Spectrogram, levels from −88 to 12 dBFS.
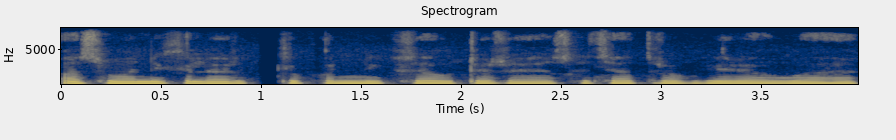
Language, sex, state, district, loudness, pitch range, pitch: Hindi, female, Uttar Pradesh, Hamirpur, -13 LUFS, 230-245 Hz, 240 Hz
